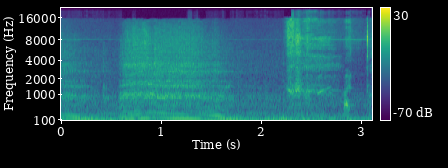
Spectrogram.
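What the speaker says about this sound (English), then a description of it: "Oh, hang on, let's hear the engine." A TVR sports car engine in Gran Turismo 7, revving with rising and falling pitch as the throttle is worked, loud and close, with brief clatter near the end.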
